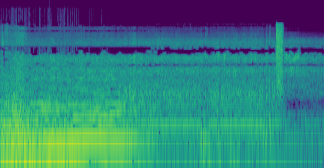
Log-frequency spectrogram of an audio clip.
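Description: A loud, low rumbling drone played through a sound system as a dramatic effect, holding for a couple of seconds and then fading away. A single sharp crack sounds near the end.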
